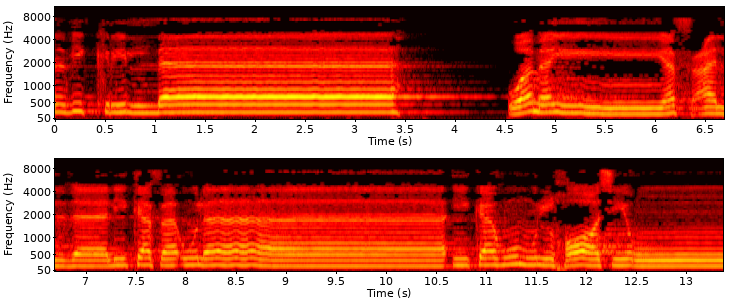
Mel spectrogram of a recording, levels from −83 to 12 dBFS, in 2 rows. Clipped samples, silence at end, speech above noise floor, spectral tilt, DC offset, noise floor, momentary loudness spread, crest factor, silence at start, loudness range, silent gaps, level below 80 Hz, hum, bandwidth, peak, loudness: under 0.1%; 0 s; 31 dB; -6 dB/octave; under 0.1%; -53 dBFS; 11 LU; 14 dB; 0 s; 7 LU; none; -68 dBFS; none; 8 kHz; -8 dBFS; -23 LUFS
